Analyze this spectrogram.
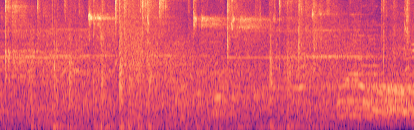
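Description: A fencing scoring machine sounds a tone.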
